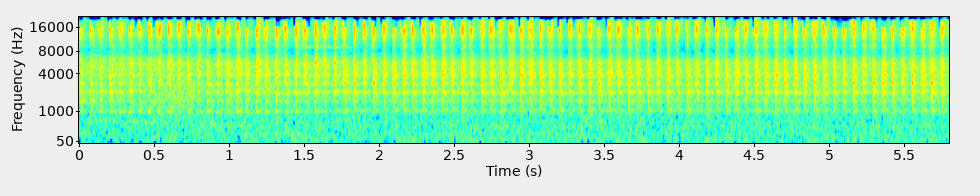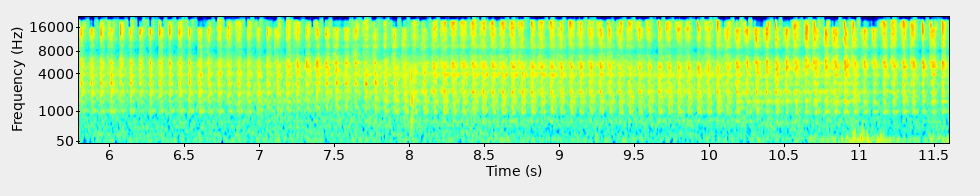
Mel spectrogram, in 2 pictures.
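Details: Voltas window AC running: harsh, uneven knocking about four a second over the steady unit hum; rusted, swollen outer body lets the fan blade strike the housing, fixed by tapping the body back with a chisel.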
